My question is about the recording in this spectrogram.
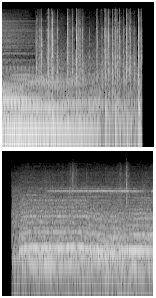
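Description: Channel logo sound effect: a fading low drone under a rapid run of sharp clicks like typing, which cuts off suddenly near the middle. After a brief moment of silence, slow background music with held sustained tones begins.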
